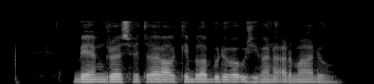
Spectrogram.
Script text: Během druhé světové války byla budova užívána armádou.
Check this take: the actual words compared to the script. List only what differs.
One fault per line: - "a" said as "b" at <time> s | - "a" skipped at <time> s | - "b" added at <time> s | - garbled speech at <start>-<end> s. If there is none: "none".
none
